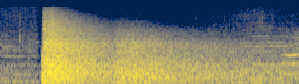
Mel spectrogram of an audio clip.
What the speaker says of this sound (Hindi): तो उसके उपलक्ष्य में ये पटाखे लोग चला रहे हैं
